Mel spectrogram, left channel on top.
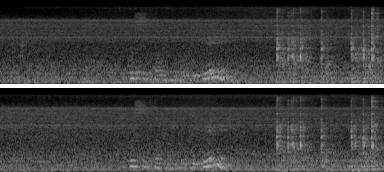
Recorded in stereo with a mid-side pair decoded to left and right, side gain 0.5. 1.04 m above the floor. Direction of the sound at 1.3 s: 20° right.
